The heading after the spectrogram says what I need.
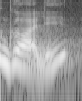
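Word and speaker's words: Гала: она елена представлялось она галлии на французский манер ударение на второй слог и оля и тут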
